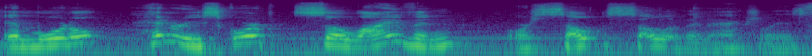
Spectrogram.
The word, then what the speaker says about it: Sullivan: Negra 101, Agent Immortal, Henry Scorp, Sullivan, or Sullivan actually is how it's pronounced.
